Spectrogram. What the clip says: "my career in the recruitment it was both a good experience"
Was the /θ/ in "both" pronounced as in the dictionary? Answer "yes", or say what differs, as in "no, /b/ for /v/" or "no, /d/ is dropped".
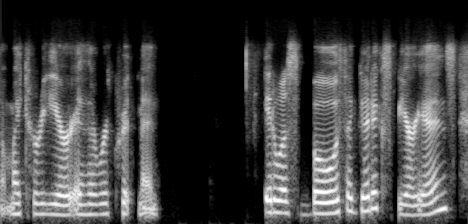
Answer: yes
